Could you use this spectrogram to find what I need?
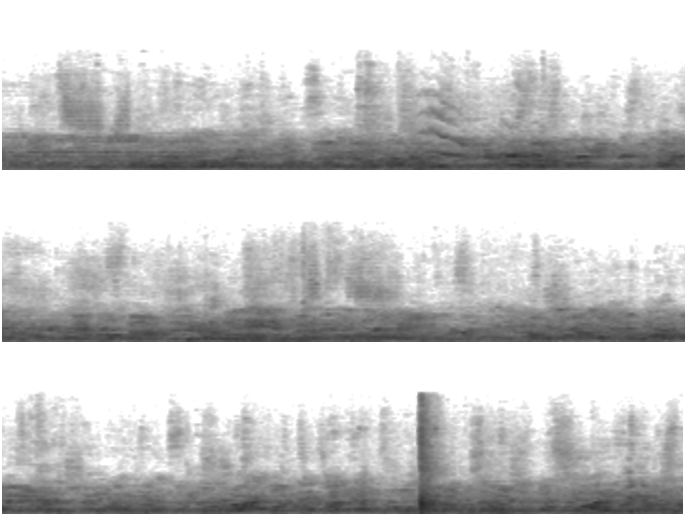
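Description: A crowd of men and women chat at once in a room with echo.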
